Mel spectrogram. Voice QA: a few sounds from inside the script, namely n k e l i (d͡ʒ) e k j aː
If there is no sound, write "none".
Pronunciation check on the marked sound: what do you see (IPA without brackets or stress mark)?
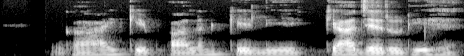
none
